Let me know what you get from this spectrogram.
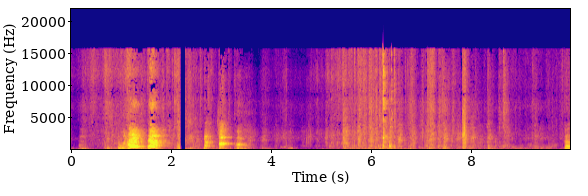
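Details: Lively Patterdale Terriers on a chase let out a quick burst of several loud barks at the start. Softer rustling and movement noises follow through the rest.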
